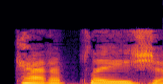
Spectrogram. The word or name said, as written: cataplasia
